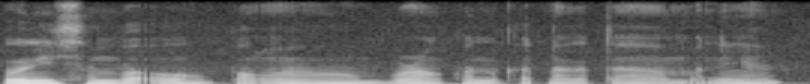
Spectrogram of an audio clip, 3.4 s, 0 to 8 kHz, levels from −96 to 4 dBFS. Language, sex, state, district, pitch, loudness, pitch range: Garo, male, Meghalaya, South Garo Hills, 105 Hz, -20 LUFS, 90-125 Hz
